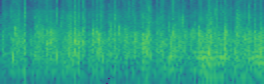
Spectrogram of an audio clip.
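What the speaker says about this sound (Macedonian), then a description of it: "Голем аплауз за гостите" A crowd at a music revue in Makedonska Kamenica applauds guests from a pensioners' association, a full, even roar of many hands heard from within the hall, sustained and moderately loud with no voices.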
